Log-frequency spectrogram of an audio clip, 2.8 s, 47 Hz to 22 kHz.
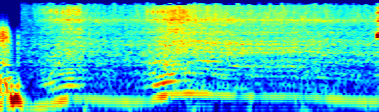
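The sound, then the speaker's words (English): A cop's illegally parked car engine revs, its low growl rising in pitch around the middle before settling into a steady idle-like rumble, with no voices present. “Dodgy McCharger, a cop's illegally parked car that's running for the open seat on New York City Council District 10”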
